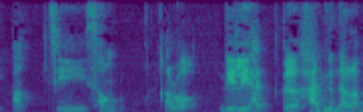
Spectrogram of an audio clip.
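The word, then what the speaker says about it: 박지성: Seperti bukan Park Ji-sung tapi Park Ji-song.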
